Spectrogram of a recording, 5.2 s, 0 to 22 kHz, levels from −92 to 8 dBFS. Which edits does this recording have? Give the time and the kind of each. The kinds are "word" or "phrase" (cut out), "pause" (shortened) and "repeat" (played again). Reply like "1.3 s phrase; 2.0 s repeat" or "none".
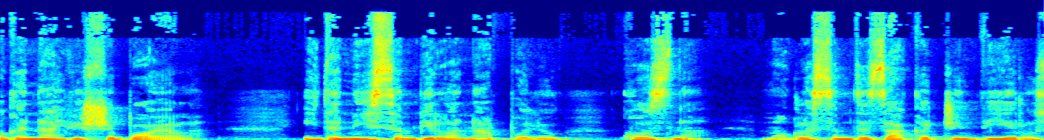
none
